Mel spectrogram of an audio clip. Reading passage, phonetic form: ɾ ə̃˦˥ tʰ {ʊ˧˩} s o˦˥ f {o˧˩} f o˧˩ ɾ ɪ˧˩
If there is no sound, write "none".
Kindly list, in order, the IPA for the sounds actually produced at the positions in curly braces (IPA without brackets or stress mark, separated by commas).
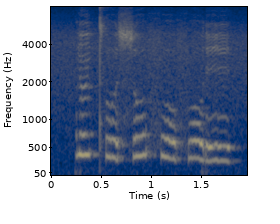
ʊ˧˩, o˧˩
